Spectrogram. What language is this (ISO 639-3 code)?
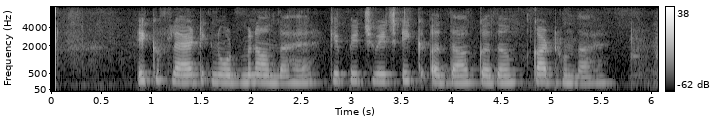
pan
